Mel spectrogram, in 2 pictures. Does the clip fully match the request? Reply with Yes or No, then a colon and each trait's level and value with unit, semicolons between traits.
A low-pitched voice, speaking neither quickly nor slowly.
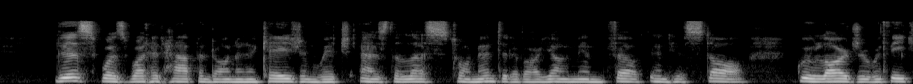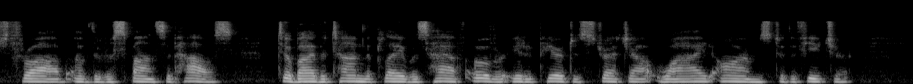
Yes: low, 125 Hz; average, 160 wpm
